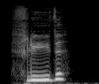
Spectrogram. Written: flyve

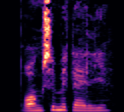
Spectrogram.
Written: bronzemedalje

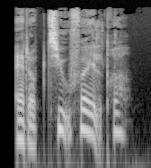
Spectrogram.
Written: adoptivforældre

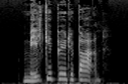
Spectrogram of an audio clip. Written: mælkebøttebarn

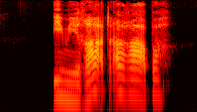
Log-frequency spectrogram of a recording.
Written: emirataraber

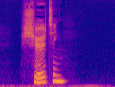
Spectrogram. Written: shirting

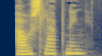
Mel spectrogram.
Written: afslapning

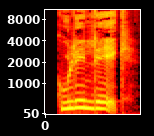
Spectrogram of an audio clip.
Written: guldindlæg

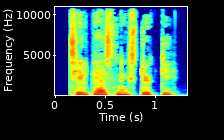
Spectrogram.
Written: TILPASNINGSDYGTIGT

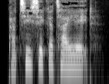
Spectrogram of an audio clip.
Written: partisekretariat

